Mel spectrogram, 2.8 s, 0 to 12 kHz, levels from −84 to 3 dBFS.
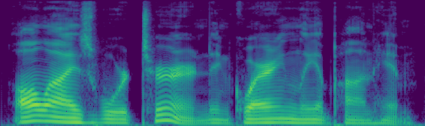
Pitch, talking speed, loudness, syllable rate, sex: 100 Hz, 150 wpm, -18 LUFS, 4.9 syllables/s, male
